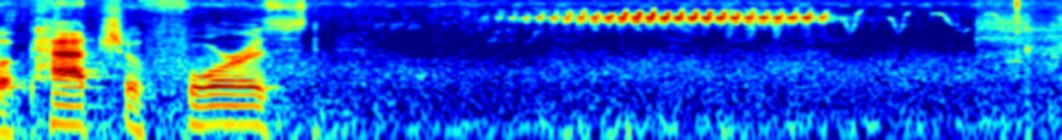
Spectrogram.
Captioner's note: bird song rises, and then continues as subtext to following conversations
